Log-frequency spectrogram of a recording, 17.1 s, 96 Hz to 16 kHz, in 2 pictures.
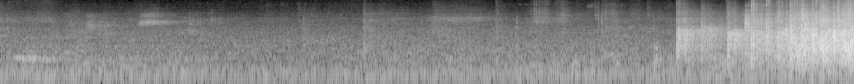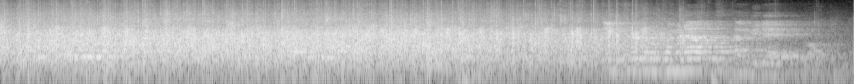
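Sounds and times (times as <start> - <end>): audience applause: 6.8 - 15.6.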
